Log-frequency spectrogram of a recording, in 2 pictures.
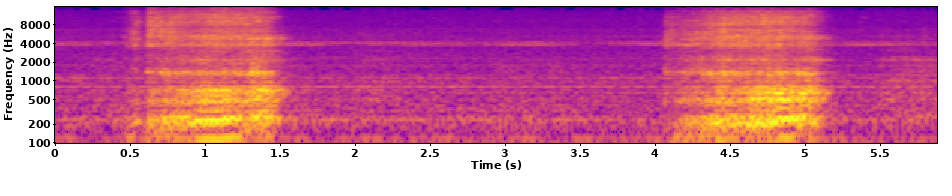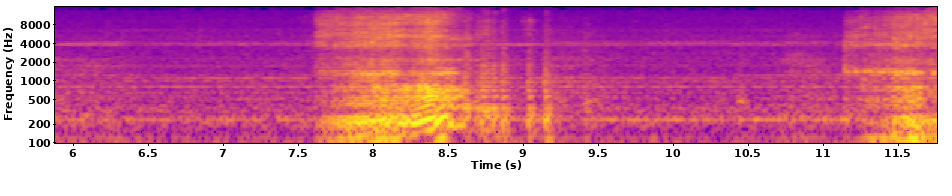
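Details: Man snoring, recorded 21 October 2001: loud, regular rattling snores on each in-breath, about 17 a minute, with quiet gaps between. Ordinary snoring during sleep.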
